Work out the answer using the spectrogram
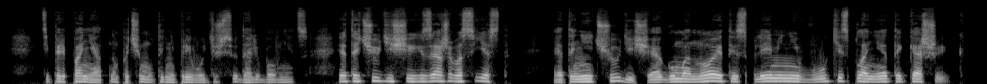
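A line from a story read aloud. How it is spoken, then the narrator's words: Good-natured explanation. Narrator (Russian): благодушно пояснил Антон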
